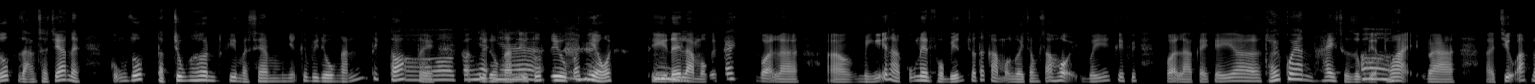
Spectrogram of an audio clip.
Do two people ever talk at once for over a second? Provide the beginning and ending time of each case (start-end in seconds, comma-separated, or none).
4.0-5.4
